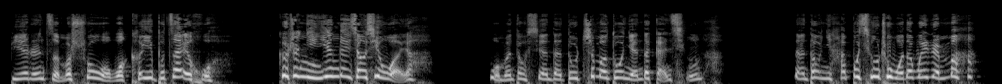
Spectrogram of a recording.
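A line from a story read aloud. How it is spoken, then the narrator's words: Heartbroken, crying. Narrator (Chinese): 他也感到心在滴血，他哭着说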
